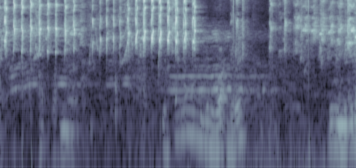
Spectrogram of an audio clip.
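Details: Lovebird from Takengon, Aceh, singing a fast train of high, sharp chirps about four per second for three seconds, then broken twittering, while a man speaks over it.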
